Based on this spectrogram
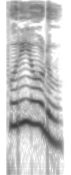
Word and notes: ಪುರಿಯೋಡು: kannada

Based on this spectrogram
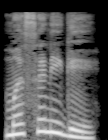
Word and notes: ಮುಸಿನಗು: Kannada

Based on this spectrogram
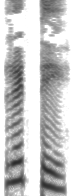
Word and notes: ರೀಠೆ: Kannada

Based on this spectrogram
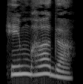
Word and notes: ಹಿಂಭಾಗ: himbhāga; Kannada

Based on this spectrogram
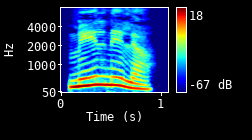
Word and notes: ಮೇಲೆನೆಲ್ಲಿ: mēle nelli

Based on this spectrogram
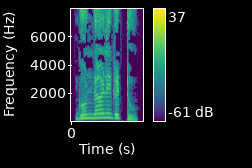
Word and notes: ಗೊಂಡಾಳೆಗಟ್ಟು: Kannada

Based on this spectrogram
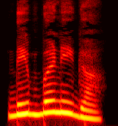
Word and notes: ದಿಬ್ಬಣಿಗ: kannada

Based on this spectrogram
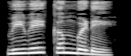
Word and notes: ವಿವೇಕಂಬಡೆ: kannada

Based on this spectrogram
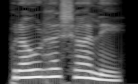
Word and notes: ಪ್ರೌಢಶಾಲೆ: kannada

